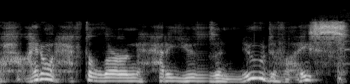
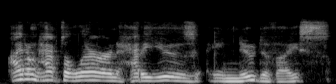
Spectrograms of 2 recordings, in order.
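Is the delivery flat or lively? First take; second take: lively; flat. First: It is said with lively, varied intonation. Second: It is said flatly, with little intonation.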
